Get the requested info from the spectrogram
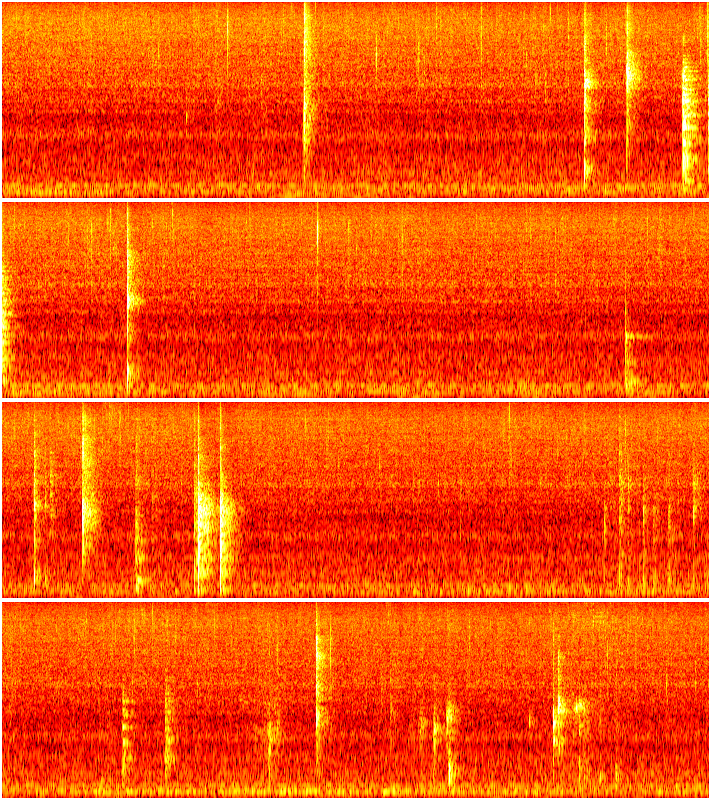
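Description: Chopped onion and garlic sizzling in oil in a stainless steel saucepan, a steady hiss. Scattered sharp clicks and knocks of utensils against the pan come through it as ground spices are added.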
